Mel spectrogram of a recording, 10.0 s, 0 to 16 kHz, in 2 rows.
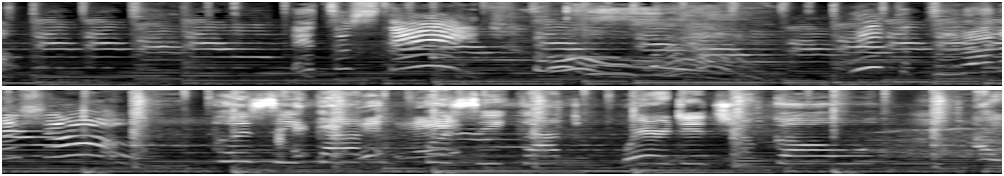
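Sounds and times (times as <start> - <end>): children's song instrumental music: 0.0 - 10.0
cartoon cat meows: 1.2 - 3.9.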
